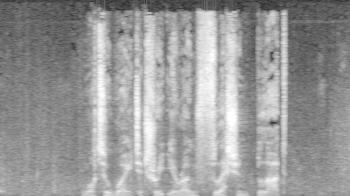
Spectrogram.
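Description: A man speaks gruffly.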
